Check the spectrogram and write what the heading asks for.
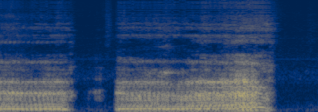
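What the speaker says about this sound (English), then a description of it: "She was looking at her tail and growling." A dog growls at its own tail in two sustained, close, loud rumbling bursts separated by a short pause, with no talking over them.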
